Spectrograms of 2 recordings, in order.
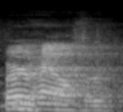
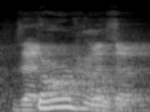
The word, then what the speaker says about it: Bernheisel: Is it how do you pronounce it? Bernheisel? Bernheisel. Bernheisel.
